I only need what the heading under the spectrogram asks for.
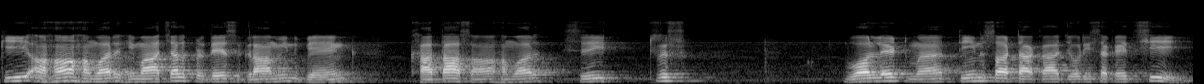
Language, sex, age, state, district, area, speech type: Maithili, male, 45-60, Bihar, Saharsa, urban, read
